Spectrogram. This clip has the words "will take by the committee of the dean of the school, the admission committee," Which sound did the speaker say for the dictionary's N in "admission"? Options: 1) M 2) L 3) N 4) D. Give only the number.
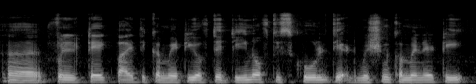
3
